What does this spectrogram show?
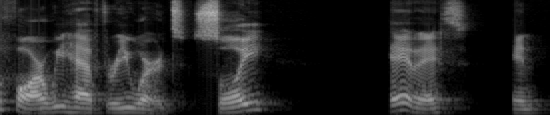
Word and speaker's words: soy: gonna write s Oh Y and that is pronounced soy now in this middle box here I'm gonna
